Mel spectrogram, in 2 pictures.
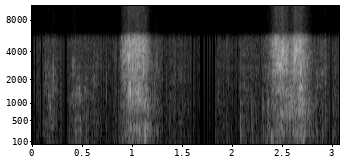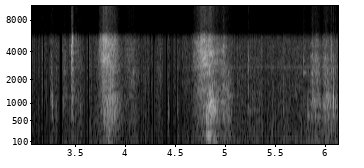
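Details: Sneezing fit: four short hissing, explosive sneezes in close succession over about four seconds; a run of repeated sneezes.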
